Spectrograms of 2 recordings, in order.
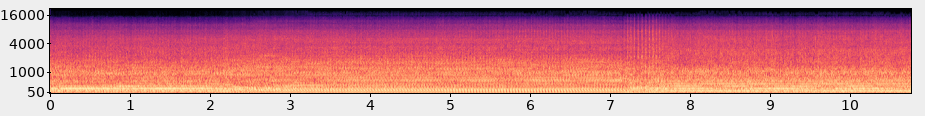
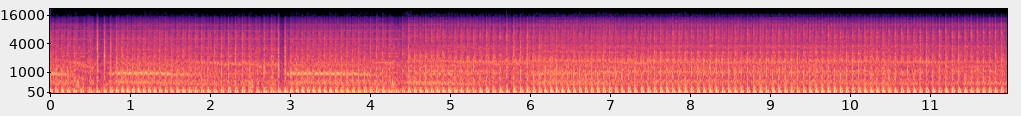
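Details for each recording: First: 2008 Husqvarna LTH1538 lawn tractor, mower deck engaged: engine dips twice as the blades take load, then recovers smoothly with no grinding. The blades were not seized; they needed engaging twice, then spun and sound good. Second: 2008 Husqvarna LTH1538 lawn tractor, jump-started with a battery jump starter: steady single-cylinder thump, then abruptly cuts out. It sounded like it ran out of gas, and a seat or brake safety switch was also suspected; it had run out of gas, with the remaining fuel below the pickup.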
